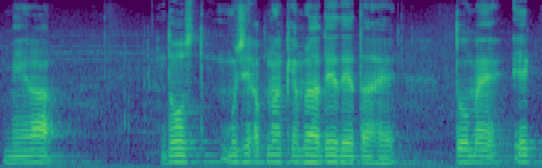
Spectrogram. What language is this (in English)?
Urdu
